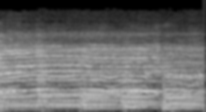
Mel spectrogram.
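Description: A man singing a gospel song in long, held notes, with acoustic guitar accompaniment.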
